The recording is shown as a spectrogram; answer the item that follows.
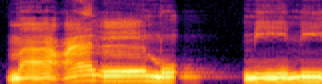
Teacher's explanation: Hamzah punya sifat syiddah. Tertahan jangan tertukar dengan saudaranya yaitu ain.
